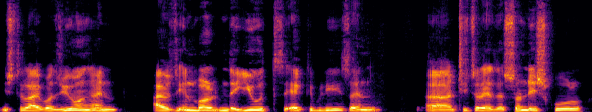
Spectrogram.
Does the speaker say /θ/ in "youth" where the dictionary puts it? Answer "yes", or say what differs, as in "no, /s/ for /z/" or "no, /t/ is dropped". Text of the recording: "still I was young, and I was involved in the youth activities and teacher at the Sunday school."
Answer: no, /t/ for /θ/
